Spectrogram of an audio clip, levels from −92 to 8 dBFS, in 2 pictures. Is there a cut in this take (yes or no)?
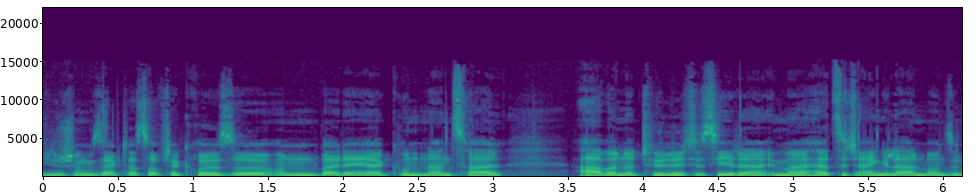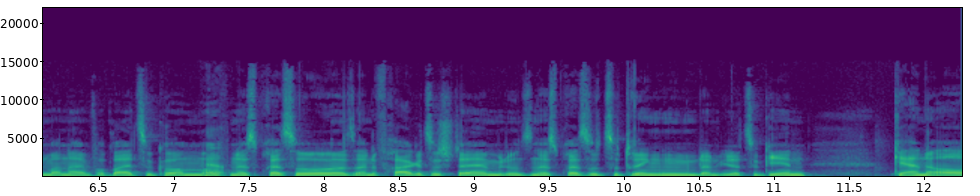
no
